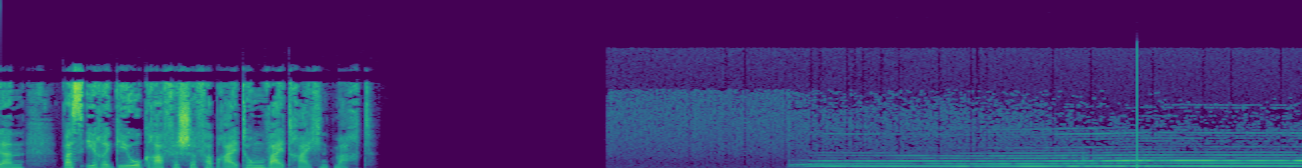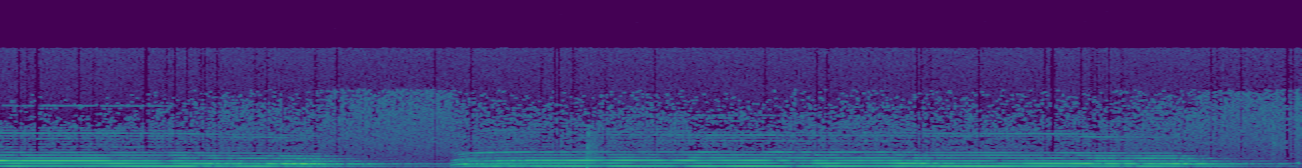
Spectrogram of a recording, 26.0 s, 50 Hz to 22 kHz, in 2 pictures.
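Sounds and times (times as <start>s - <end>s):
wolf howling: 7.9s - 26.0s.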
